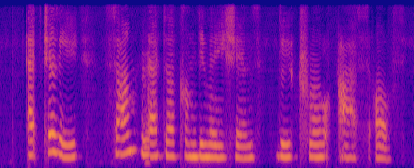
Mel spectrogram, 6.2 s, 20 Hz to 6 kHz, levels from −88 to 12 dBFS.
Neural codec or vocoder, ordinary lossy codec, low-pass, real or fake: codec, 16 kHz, 1 kbps, FreqCodec, smaller model; none; 5.4 kHz; fake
